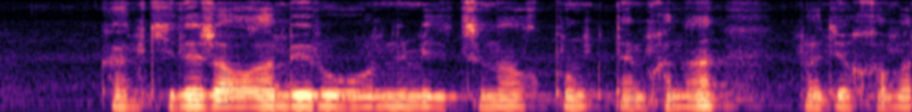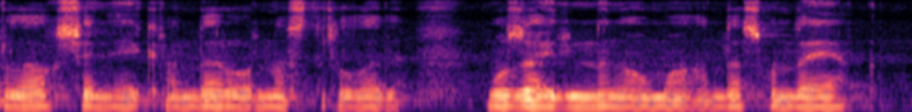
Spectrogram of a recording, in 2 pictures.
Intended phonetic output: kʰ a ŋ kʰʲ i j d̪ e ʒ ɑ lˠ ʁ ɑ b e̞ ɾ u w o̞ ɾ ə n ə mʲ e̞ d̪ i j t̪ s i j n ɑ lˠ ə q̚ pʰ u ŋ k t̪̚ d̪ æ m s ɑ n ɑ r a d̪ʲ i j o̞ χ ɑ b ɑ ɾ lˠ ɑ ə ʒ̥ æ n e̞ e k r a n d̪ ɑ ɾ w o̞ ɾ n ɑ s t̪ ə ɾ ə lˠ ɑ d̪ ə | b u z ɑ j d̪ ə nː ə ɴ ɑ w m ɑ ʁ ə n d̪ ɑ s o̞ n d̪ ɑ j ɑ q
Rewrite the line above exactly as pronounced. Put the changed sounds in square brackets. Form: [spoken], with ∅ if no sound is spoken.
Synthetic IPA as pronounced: kʰ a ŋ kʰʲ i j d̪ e ʒ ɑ lˠ ʁ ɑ b e̞ ɾ u w o̞ ɾ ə n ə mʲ e̞ d̪ i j t̪ s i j n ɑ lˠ ə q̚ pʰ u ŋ k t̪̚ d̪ æ m [χ] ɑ n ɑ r a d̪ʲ i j o̞ χ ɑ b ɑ ɾ lˠ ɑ ə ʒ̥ æ n e̞ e k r a n d̪ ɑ ɾ w o̞ ɾ n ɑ s t̪ ə ɾ ə lˠ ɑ d̪ ə | [m] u z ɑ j d̪ ə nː ə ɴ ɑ w m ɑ ʁ ə n d̪ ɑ s o̞ n d̪ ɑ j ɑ q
